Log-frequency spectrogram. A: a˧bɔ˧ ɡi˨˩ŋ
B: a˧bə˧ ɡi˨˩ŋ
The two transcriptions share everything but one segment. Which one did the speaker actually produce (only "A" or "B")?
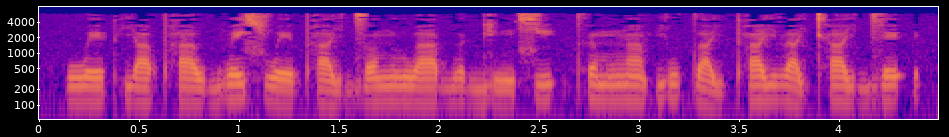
B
